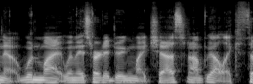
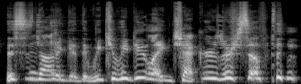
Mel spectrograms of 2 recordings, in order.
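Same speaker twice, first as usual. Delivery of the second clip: pitched way up and pleading; whiny high plea; 13 semitones higher, 4 dB louder than usual. Real, not acted. Pleading with her co-host to play checkers instead, high whiny voice. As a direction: beg to swap games in a high whine. Pleading to swap the bad questions.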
